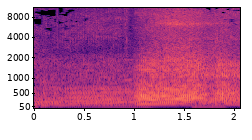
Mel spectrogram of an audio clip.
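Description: Street traffic: a passing motor vehicle whose engine note grows louder and rises in pitch about halfway through as it accelerates.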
